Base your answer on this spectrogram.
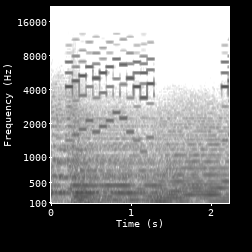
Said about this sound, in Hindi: सोडी का फोन है? उठाइए ना, उठाइए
